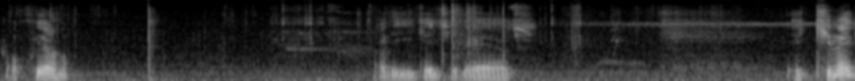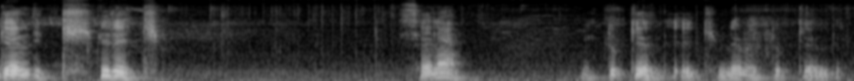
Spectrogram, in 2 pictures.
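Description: Man, gameplay commentary, reads game text aloud, mellow voice, bursts of excitement. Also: mid-range voice, slow pace, creaky, pauses often. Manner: gets loud and excited during tricky moments, casual swearing; reads game dialogue in a plain voice. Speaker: gamer.

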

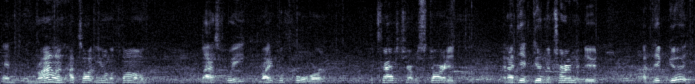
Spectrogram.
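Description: An upbeat pro angler in his forties vlogs casually, greeting fans in a busy hall and later chatting in a hotel room, forever saying "dude" and "man." His voice is on the high side at a moderate pace, caught by a handheld camera at arm's length amid noisy hall ambience.

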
